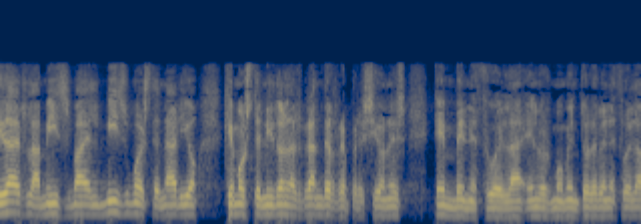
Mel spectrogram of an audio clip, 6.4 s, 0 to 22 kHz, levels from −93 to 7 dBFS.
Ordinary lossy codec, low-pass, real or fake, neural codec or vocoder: none; none; real; none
